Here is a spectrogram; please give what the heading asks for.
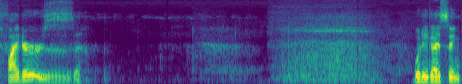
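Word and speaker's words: FighterZ: I believe, Kenneth, I believe it's pronounced Dragon Ball Fighter Z, though. Okay, good. Because I thought the developers were they made a statement. They said, it's fighters.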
